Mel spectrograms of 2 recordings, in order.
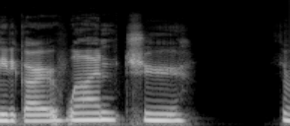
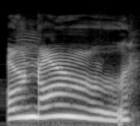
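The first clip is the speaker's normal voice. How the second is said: higher, hammed-up Australian "Oh, no"; exaggerated Australian accent; 4 semitones higher than usual. Shown as a demonstration. Streamer mimicking what everyone else hears, exaggerated Australian accent. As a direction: ham up the Australian vowels in "Oh, no". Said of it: "he is the Australian accent".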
